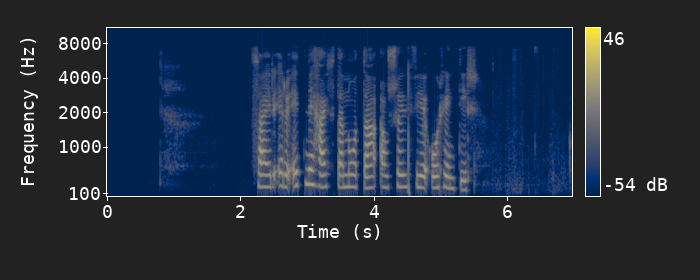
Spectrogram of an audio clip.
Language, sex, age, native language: Icelandic, female, 40-49, Icelandic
